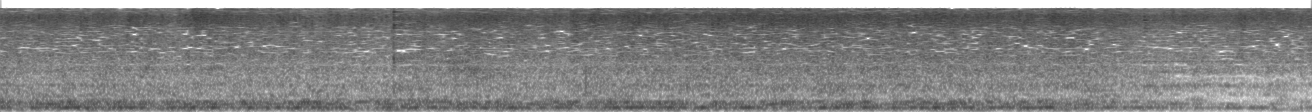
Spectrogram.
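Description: Tomato and tamarind paste sizzling loudly in hot sesame oil in an aluminium kadai as it is stirred with a ladle: a steady spitting hiss. A steady low hum runs underneath.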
